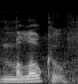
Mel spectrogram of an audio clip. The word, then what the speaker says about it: maloku: But he said cheers in Vanuatu is pronounced maloku.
